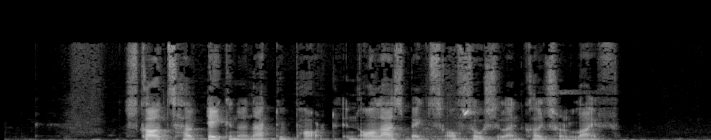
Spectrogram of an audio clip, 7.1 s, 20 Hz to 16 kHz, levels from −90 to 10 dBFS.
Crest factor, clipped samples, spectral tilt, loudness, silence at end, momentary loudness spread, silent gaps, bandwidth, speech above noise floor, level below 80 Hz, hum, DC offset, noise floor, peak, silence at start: 24 dB; under 0.1%; -4 dB/octave; -23 LUFS; 0.75 s; 14 LU; none; 11.5 kHz; 35 dB; -40 dBFS; none; under 0.1%; -59 dBFS; 0 dBFS; 0.9 s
